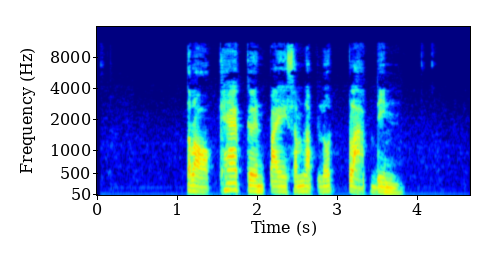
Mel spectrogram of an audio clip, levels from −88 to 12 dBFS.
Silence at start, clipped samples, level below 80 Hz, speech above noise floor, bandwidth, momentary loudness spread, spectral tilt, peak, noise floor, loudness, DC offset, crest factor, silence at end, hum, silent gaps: 1.15 s; under 0.1%; -48 dBFS; 44 dB; 11.5 kHz; 6 LU; -4.5 dB/octave; -2 dBFS; -64 dBFS; -21 LUFS; under 0.1%; 22 dB; 0.85 s; 50 Hz at -50 dBFS; none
